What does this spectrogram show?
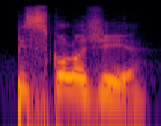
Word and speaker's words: Psicologia: Psicologia. Esse P, ele conta como um fonema. Tá legal? Mesmo não sendo acompanhado de um I. Mas você pronuncia.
